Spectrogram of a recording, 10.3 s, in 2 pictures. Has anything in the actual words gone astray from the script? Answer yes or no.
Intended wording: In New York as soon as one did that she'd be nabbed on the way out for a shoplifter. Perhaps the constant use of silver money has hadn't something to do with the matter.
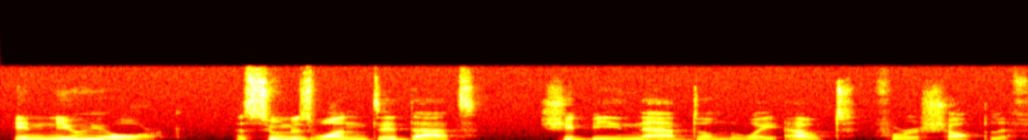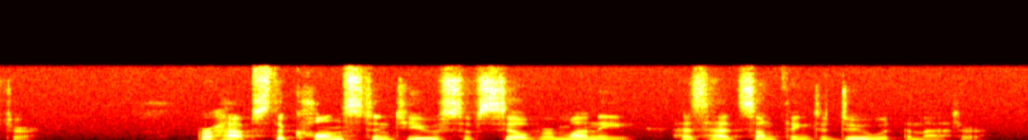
yes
